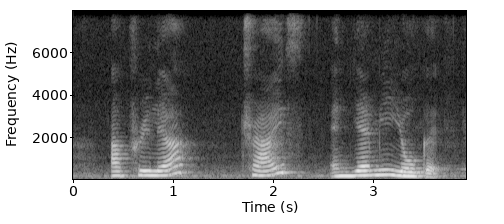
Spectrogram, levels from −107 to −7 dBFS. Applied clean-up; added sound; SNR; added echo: none; none; none; none.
